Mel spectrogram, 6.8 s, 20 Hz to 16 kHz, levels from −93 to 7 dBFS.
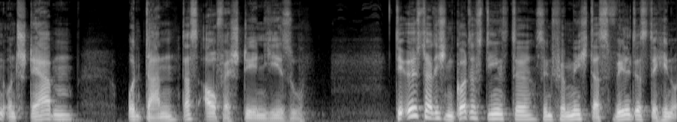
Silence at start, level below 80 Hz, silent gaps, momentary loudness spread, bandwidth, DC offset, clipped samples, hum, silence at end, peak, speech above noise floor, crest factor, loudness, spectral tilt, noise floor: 0 s; -42 dBFS; none; 7 LU; 16 kHz; under 0.1%; under 0.1%; none; 0 s; -2 dBFS; 40 dB; 16 dB; -17 LUFS; -5.5 dB/octave; -57 dBFS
